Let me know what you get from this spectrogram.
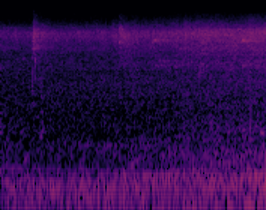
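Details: Steady low rumble of vehicle or engine noise with no animal calls.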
